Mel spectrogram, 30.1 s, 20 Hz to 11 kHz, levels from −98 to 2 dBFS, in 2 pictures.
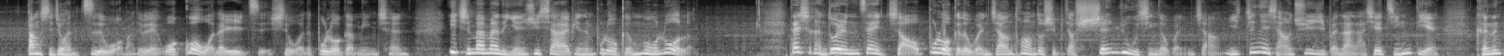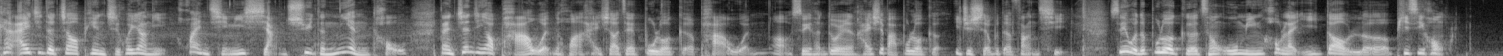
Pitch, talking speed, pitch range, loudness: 185 Hz, 315 characters per minute, 160-220 Hz, -18 LUFS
